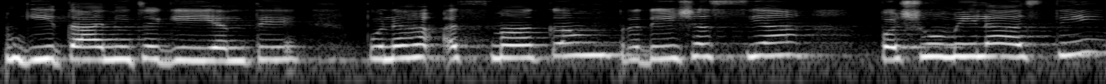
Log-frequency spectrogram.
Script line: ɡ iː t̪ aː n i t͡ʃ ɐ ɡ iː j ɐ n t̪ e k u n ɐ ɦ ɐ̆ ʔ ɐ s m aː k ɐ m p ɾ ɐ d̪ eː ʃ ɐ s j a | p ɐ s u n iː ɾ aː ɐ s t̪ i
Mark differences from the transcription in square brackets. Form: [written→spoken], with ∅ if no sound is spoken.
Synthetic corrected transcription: ɡ iː t̪ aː n i t͡ʃ ɐ ɡ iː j ɐ n t̪ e [k→p] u n ɐ ɦ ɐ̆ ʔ ɐ s m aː k ɐ m p ɾ ɐ d̪ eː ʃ ɐ s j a | p ɐ [s→ʃ] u [n→m] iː [ɾ→l] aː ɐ s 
